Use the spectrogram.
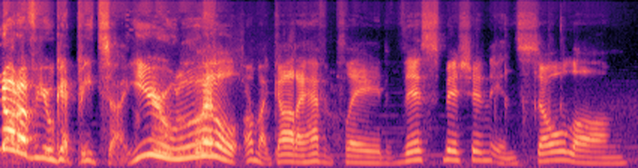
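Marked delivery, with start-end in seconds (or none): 0.0-2.4 loud, pitched-up, put-on vengeful voice. Replaying a game mission and joking with viewers: mock vengeance voice. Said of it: "I can just say it in my vengeance voice".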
